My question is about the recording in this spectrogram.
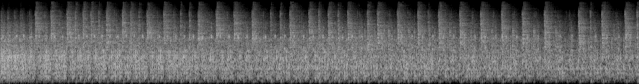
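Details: Toro or Poulan push mower, small single-cylinder engine after carburetor ultrasonic cleaning and fresh gas: steady rapid firing with a dry rattly bark, no load, running smoothly.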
